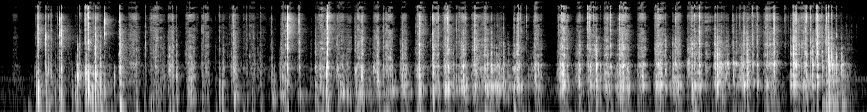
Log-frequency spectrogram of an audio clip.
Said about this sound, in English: You're going to cut the bottom off your bottle.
